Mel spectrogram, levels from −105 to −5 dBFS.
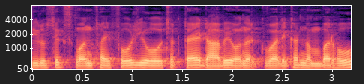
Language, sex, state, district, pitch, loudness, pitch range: Hindi, male, Punjab, Kapurthala, 105 Hz, -17 LUFS, 100-110 Hz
